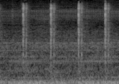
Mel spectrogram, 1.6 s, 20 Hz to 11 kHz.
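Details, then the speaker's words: Hcalory TB1-SE diesel heater during first start on a 15°F morning; crisp regular ticking about three times a second over faint fan hum as it tries to light, no heat yet; error 10 followed, cause unconfirmed. "Oh, I hear something. What's that? Is that the lighter getting it lit? No heat coming out yet. All right, it's getting faster. Listen to that ticking"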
